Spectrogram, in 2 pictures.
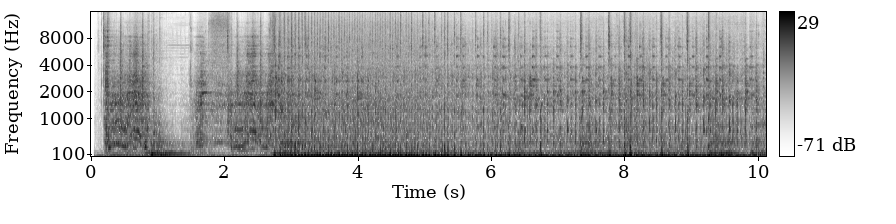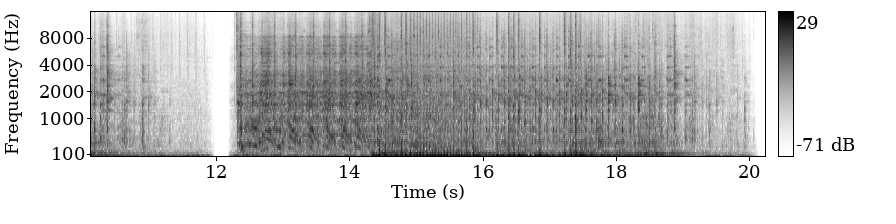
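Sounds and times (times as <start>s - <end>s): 
aircraft engine starting: 0.2s - 0.9s, 1.5s - 9.9s, 12.3s - 18.6s.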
